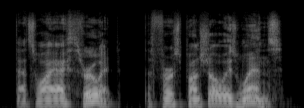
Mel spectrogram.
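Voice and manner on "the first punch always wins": ordinary delivery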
